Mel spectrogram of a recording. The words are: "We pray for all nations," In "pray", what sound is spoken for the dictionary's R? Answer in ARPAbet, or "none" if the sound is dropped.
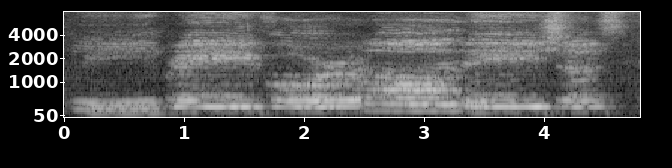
R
